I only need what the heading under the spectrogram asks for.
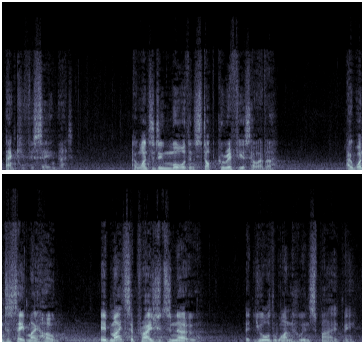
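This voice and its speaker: A refined young mage from a decadent empire, bright-voiced and sardonic. His delivery swings widely in pitch, theatrical and learned, as game cutscene acting. It rings in a long hall reverb. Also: sing-song, normal speed, pauses often, a little hiss or hum. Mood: earnest, reflective. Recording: reverberant hall with background ambience.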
